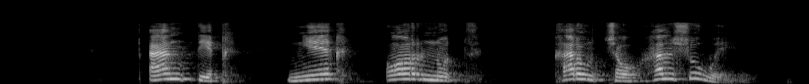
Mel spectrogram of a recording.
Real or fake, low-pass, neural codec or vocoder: fake; 7.2 kHz; codec, 16 kHz, 4.8 kbps, FACodec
